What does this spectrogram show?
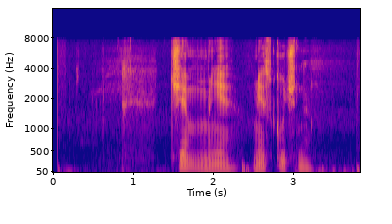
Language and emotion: Russian, neutral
